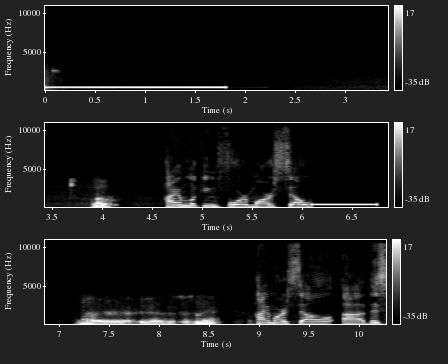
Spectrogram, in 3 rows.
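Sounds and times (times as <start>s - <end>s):
steady electronic tone from an outgoing phone call: 0.0s - 1.8s, 6.1s - 6.8s
speech: 3.9s - 6.2s, 7.2s - 10.2s.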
